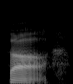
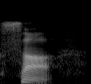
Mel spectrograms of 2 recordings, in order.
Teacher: the tip of the tongue is touching at the edge of the upper tooth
